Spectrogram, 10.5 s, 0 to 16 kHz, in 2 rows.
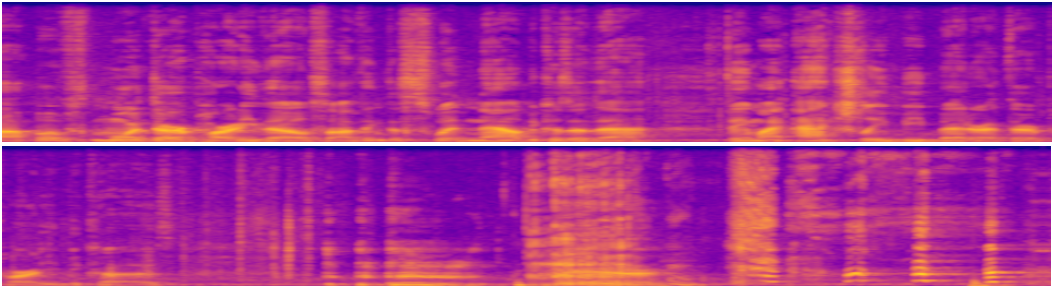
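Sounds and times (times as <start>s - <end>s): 
speech: 0.0s - 6.3s, 7.0s - 9.4s
person clearing their throat: 6.9s - 9.0s
laughter: 8.9s - 10.4s.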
